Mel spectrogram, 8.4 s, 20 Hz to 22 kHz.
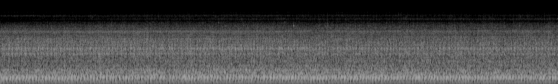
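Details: Cub Cadet 1512 tractor, Kubota D600 diesel, after gear-reduction starter upgrade; steady diesel clatter at even, unchanging speed with no knocks, stumbles or hunting: normal idle.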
